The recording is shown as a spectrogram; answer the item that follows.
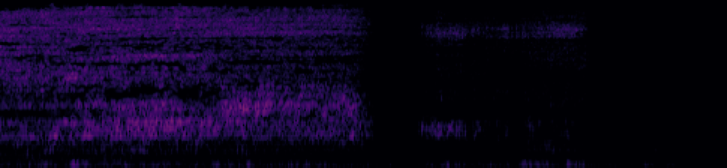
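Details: Venomous snake settled beside a water meter in Masis, hissing: a steady, breathy, broadband hiss lasting about two and a half seconds, a brief pause, then a second, softer hiss of about one second.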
